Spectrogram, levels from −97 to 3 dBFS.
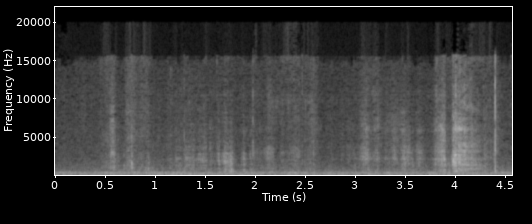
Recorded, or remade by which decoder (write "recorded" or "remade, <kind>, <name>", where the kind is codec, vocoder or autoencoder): remade, vocoder, BigVGAN v2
